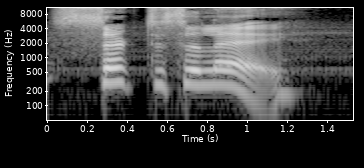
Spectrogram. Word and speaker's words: Cirque du Soleil: He's in Cirque du Soleil. Is that how you say it? Cirque du Soleil? – But isn't it Cirque du Soleil? – Cirque du Soleil. That's how you're supposed to say yeah.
